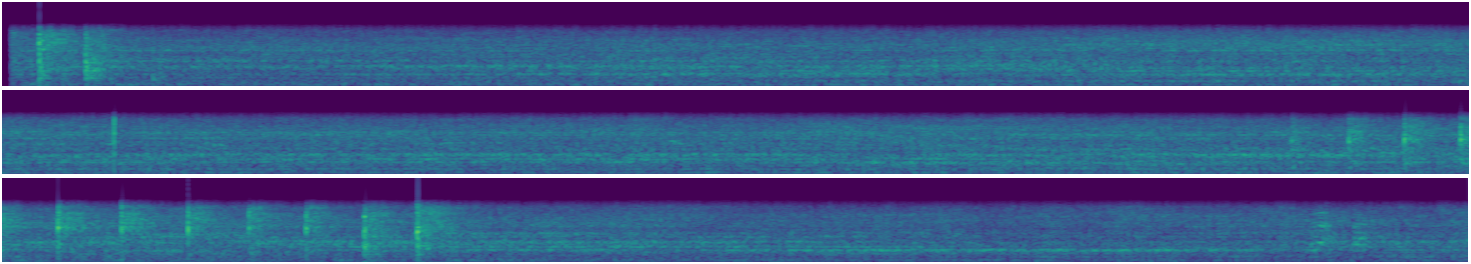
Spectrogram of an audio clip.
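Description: High-pressure gas burner running steadily under a steel-drum steamer sterilising mushroom substrate, a constant rushing noise. About two-thirds through comes a quick run of about a dozen sharp knocks, roughly four a second.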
